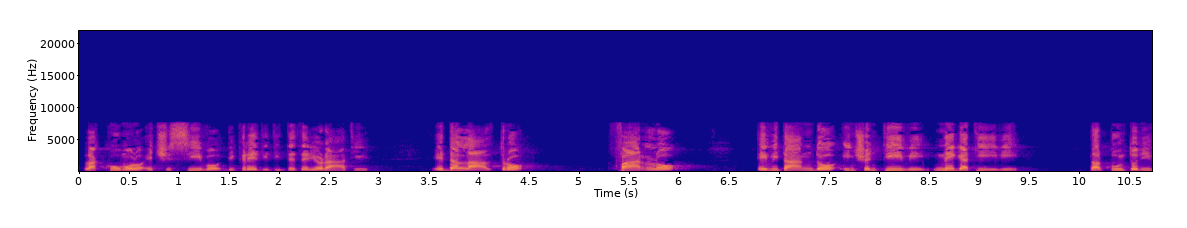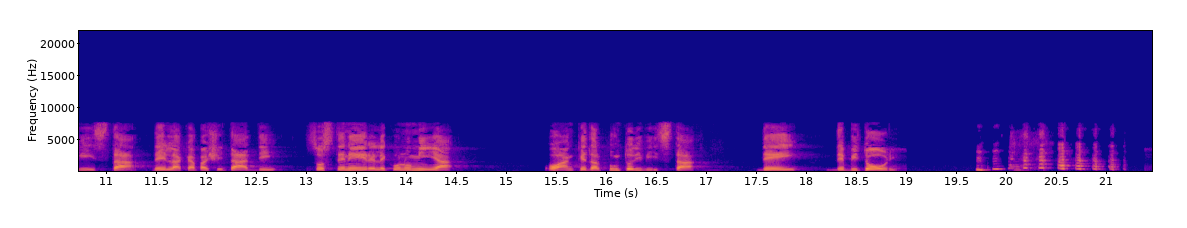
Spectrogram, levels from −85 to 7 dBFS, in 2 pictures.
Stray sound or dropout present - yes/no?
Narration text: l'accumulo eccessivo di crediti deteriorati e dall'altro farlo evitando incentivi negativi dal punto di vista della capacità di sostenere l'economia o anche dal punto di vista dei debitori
yes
